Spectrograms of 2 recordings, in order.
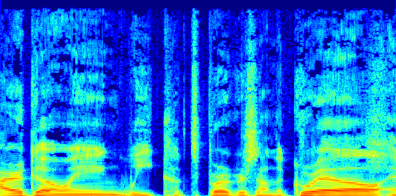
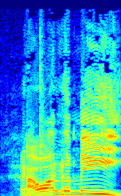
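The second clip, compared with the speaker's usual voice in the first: put-on little old lady impression, higher. Retelling refusing a meatless burger: little old lady from 1985 commercial. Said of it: "like little old lady from the nineteen eighty-five commercial".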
